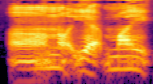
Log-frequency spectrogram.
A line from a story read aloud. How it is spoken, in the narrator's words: grunted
